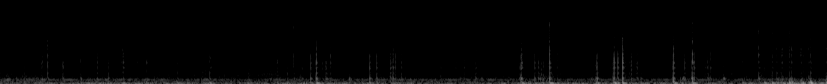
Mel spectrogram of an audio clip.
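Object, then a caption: Hardcover paper book. Fingertips and nails tap and scratch the cover and cream page edges of a thick, solid, dark hardcover paper book held in the hands. Soft, dry taps and faint scratchy patter sit over a steady low hum, with the taps growing denser and slightly louder toward the end.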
